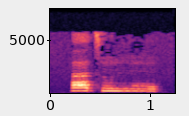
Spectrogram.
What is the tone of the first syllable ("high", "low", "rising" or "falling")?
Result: high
